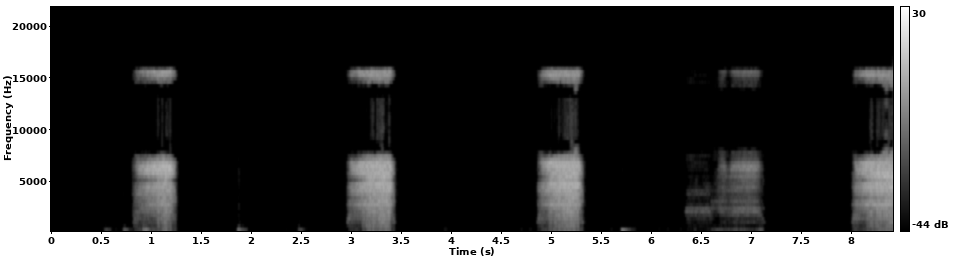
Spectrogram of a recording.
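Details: Barn owls at a Chula Vista, California nest, 18 May 2017: a series of five loud rasping hisses about two seconds apart, one longer and more tonal, with knocks and taps in between.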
